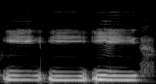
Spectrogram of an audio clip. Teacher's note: when you produce an e sound the middle of your tongue is high in your mouth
